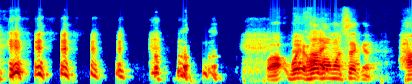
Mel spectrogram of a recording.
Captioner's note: laughing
